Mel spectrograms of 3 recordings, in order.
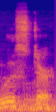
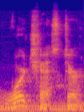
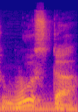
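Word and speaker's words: Worcester: well close to Boston a little town called rooster is how you pronounce it would stop but it spelled wor CES ter so you would naturally think worchester yes you know but when we got up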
